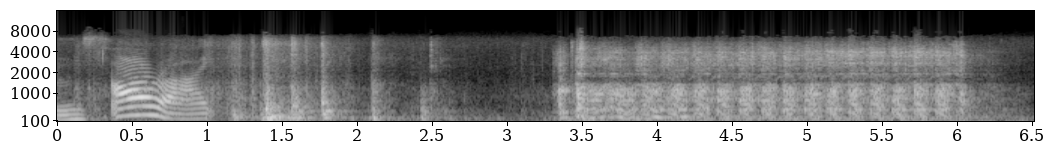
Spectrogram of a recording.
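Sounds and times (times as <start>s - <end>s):
speech: 0.0s - 1.8s
car starter cranking the engine, failing to catch: 3.3s - 6.4s.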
